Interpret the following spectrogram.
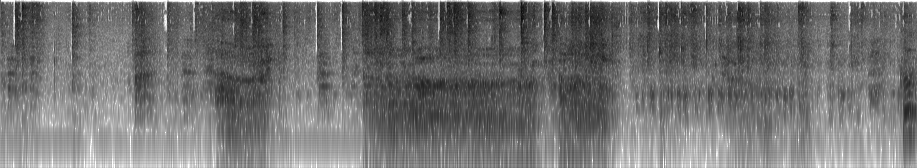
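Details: A cocker spaniel confronting a bug growls and grumbles in rough bursts while a person urges it on.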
